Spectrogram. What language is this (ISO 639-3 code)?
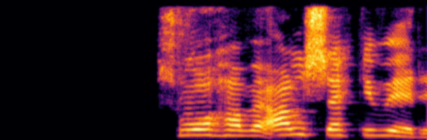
isl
